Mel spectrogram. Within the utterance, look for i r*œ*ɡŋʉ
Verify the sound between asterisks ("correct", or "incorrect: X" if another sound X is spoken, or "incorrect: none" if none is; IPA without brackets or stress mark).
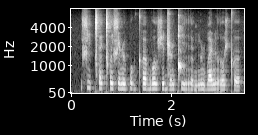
incorrect: ø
